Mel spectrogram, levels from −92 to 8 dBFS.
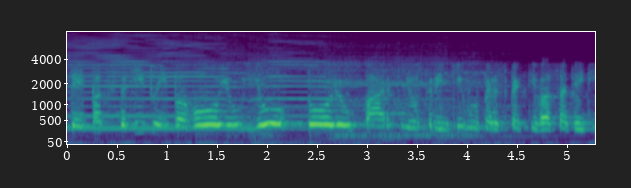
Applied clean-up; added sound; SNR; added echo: none; Bowed string instrument; 19 dB; reverberation time 1.1 s.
